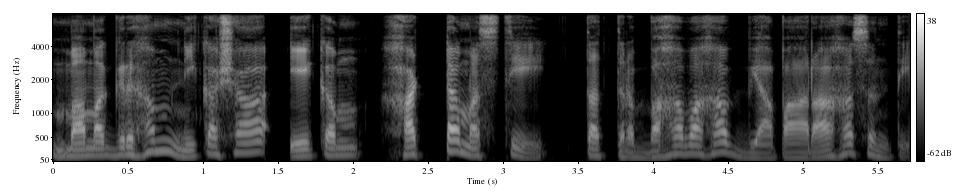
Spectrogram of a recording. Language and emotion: Sanskrit, neutral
